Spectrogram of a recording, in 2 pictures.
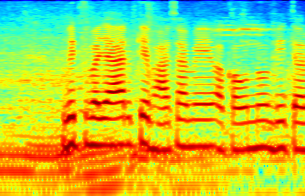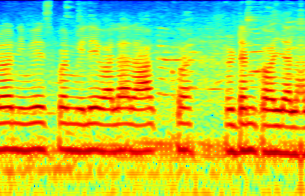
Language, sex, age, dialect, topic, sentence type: Bhojpuri, male, 18-24, Western, banking, statement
